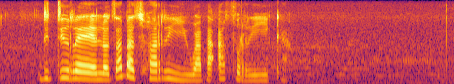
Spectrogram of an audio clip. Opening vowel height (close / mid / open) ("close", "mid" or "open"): close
